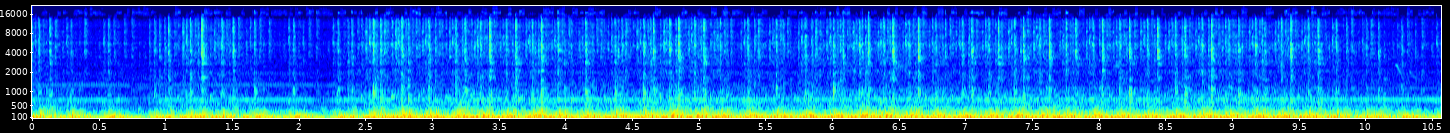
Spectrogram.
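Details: Camaro after 305 V8 swap with headers, first start after new distributor install: deep, lumpy burble holding a steady idle for ten seconds, no knocks or ticks; sounds healthy.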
